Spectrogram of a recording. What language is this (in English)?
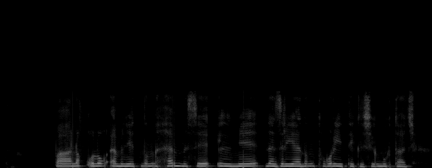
Uyghur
